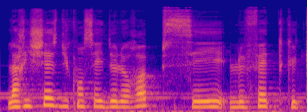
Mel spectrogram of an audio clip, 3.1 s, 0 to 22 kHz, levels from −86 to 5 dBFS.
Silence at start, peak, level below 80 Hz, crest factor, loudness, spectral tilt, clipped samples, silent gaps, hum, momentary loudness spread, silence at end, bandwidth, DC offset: 0 s; -4 dBFS; -46 dBFS; 16 dB; -20 LUFS; -5 dB/octave; under 0.1%; none; none; 5 LU; 0 s; 17 kHz; under 0.1%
